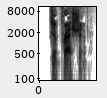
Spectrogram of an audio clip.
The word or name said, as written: depression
